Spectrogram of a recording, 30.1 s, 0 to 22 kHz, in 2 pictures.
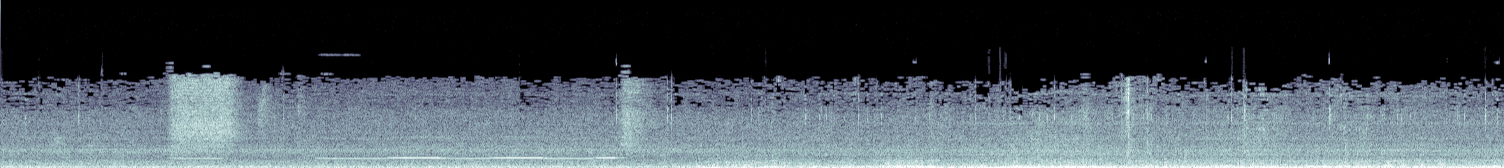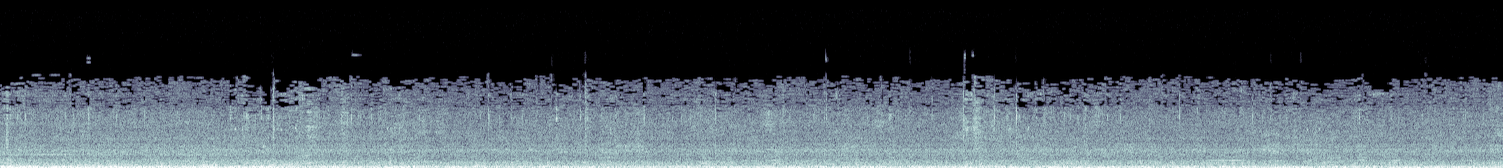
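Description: On board a NABI 40-foot transit bus: its Cummins ISL9 diesel runs quietly at first, then about seven seconds in it pulls away under throttle and grows louder for about ten seconds before settling to a steady cruise. Near the start there is a short hiss of air and a brief run of alternating electronic beeps.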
